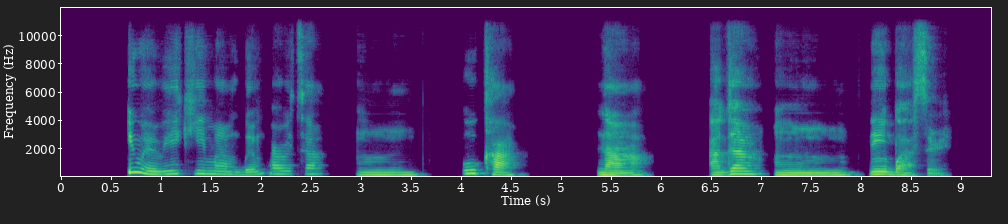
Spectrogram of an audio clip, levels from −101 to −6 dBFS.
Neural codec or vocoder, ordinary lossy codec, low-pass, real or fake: codec, 44.1 kHz, 7.8 kbps, DAC; none; 10.8 kHz; fake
